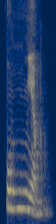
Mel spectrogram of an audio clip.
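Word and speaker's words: पुण्यम्: So here he says, Aditya Hrudayam Punyam. This is na, but it is half na. Punyam.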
